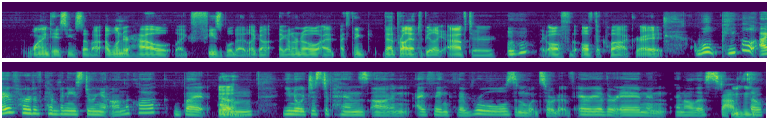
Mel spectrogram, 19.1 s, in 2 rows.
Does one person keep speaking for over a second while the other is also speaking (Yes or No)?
No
